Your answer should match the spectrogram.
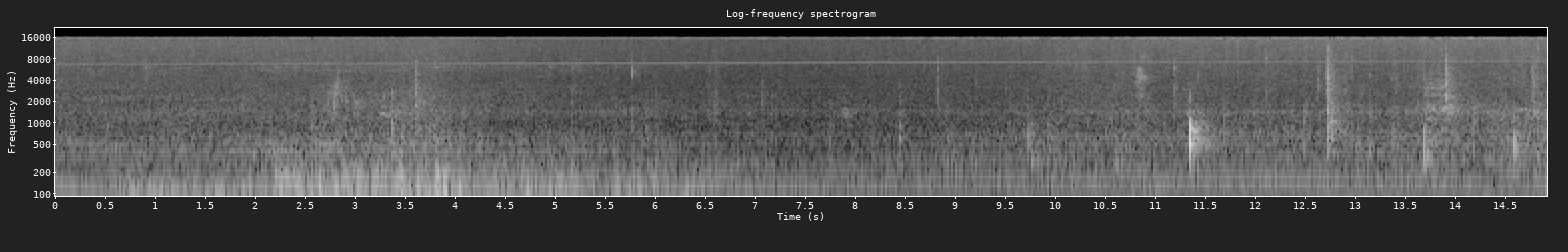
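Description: Footsteps and handling noises on a studio stage floor: low thuds for the first few seconds, then a few sharp clicks and knocks, over a faint steady high-pitched tone.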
